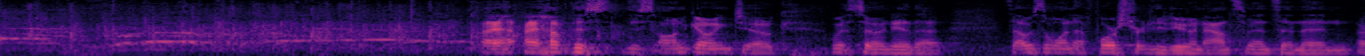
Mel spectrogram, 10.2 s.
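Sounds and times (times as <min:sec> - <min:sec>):
cheers and voices: 0:00.0 - 0:03.7
audience applause: 0:00.0 - 0:04.9
speech: 0:03.6 - 0:10.2.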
